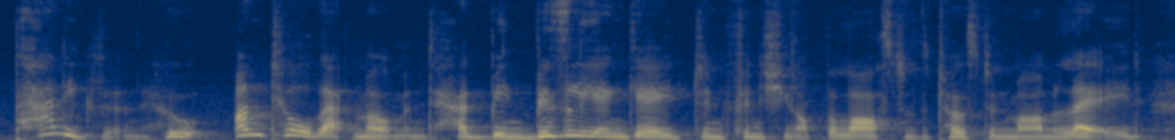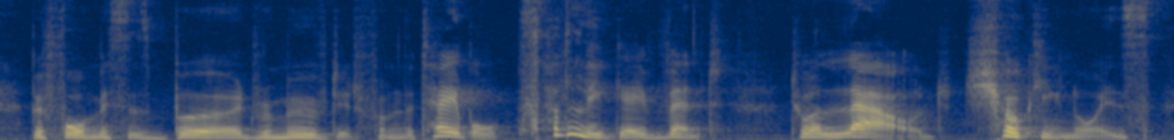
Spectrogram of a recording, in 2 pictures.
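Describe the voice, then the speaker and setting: A woman's voice: lowish voice, normal speed, gravelly. A woman reading a children's story aloud as scripted narration.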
